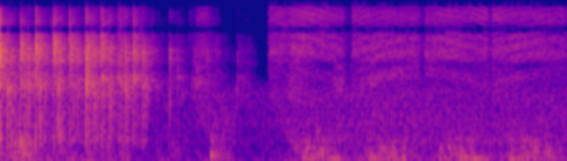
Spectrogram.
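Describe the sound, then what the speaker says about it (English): A can of Krylon Fusion Satin Clear coat is shaken with a rapid rattle of the mixing ball, goes quiet briefly, then releases a steady hissing spray onto an arcade control panel. "Let's go ahead and get some clear on this. We're using the Krylon Satin Clear."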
